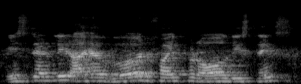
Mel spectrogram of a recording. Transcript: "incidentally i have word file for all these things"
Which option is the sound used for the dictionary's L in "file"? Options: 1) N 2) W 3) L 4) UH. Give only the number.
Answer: 1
